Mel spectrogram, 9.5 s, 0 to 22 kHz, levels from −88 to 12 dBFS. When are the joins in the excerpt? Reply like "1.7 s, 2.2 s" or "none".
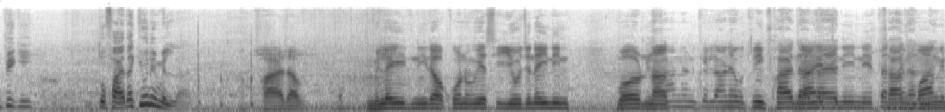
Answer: none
